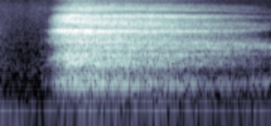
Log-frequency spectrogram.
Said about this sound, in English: And then take a deep breath and get yourself comfortable.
